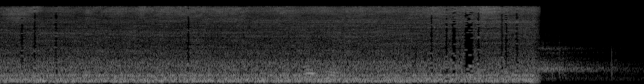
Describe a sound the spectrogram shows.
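A spray gun hisses loudly and steadily.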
